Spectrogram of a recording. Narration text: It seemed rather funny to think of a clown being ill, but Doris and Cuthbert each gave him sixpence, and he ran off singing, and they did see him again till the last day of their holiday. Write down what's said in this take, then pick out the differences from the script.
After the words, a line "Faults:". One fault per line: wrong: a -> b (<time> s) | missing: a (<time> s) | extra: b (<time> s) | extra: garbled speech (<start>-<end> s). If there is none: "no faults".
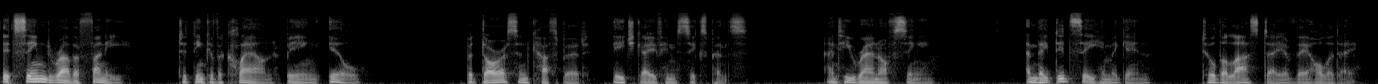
It seemed rather funny to think of a clown being ill, but Doris and Cuthbert each gave him sixpence, and he ran off singing, and they did see him again till the last day of their holiday.
Faults:
no faults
